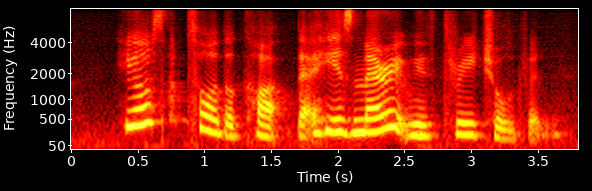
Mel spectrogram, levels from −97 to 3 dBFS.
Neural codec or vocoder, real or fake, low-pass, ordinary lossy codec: codec, 16 kHz, 0.7 kbps, FocalCodec; fake; none; none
